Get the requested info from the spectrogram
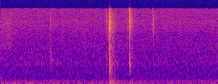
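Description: Computer keyboard keystrokes: a faint click about half a second in, then two sharp key clicks in quick succession a little over a second in.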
